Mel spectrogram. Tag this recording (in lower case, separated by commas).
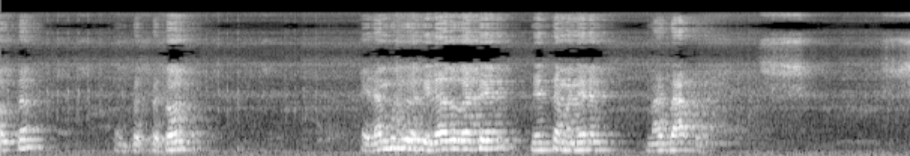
sharpen knife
